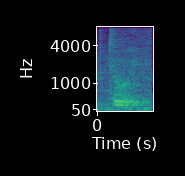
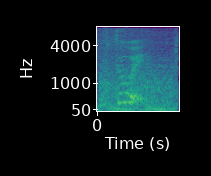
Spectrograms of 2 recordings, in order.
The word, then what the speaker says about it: Ptuj: think the best way to learn how to pronounce to it is to ask my fellow inhabitants of very easy it's Tooey Tooey Tooey do it durian if you want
